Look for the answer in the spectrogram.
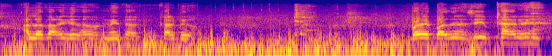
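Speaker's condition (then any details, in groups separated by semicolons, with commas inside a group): Difficulty speaking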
